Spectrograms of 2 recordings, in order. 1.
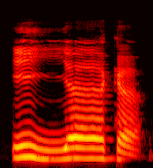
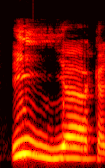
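Huruf ya bersabdu ditinggikan sedikit dan lembut. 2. Huruf ya bersabdu ditinggikan kuat dan keras. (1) "Lembut saja" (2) "Jangan tinggikan sangat"

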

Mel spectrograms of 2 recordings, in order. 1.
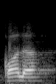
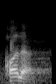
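الحركة بعد الحرف الأول قصيرة. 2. الحركة بعد الحرف الأول قصيرة.

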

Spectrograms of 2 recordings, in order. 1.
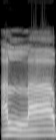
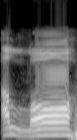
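l ধ্বনিটি হালকা ও পাতলা। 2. l ধ্বনিটি ভারী ও মোটা। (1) "আল্লাহ বললে পাতলা হয়ে যাবে" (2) "আল্লাহ মোটা করতে হবে"

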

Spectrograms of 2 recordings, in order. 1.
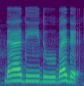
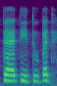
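Huruf d terakhir dilepas dengan sedikit gema. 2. Huruf d terakhir dipotong tanpa dilepas. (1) "Tapi dadidu bade, tahan nafas, tahan suara" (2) "Nggak boleh dadidu bad"

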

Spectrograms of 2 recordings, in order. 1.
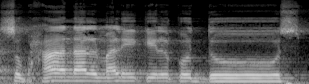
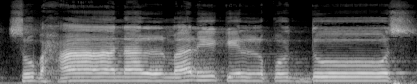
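Agak pendek dan tidak terlalu keras. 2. Agak lebih tinggi nadanya dan lebih penuh. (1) "yang awal tidak begitu panjang dan tidak begitu keras" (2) "kedua agak tinggi"

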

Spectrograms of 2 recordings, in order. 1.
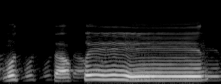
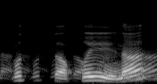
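শেষের স্বরধ্বনিটি বাদ যায়, তখন শব্দটি ব্যঞ্জনে শেষ হয়। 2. শব্দটি একটি শেষ স্বরধ্বনি দিয়ে শেষ হয়।

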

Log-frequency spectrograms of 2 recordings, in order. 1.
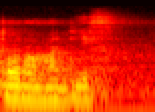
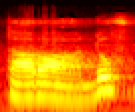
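Dua vokal pertama adalah u dan i. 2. Dua vokal pertama adalah a dan a. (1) "bukan turadif" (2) "Yang seharusnya dibaca adalah taraduf"

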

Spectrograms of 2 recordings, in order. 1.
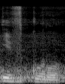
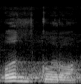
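الصائت الأول ليس صوت 'u'. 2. الصائت الأول هو صوت 'u'. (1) "نمیگیم که اذکروا" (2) "پس همزه وصلی هم مذموم تلفظ می شود"

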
